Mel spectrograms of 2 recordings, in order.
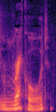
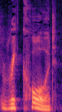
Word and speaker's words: record: So the noun is record, but the verb is record. Notice the stress changes on the verb. So a record, a vinyl record, stress the first syllable, but the verb to record music, stress the second syllable.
